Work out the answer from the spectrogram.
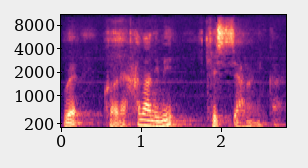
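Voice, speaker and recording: Earnest Korean pastor preaching softly. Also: male voice, medium pitch, normal speed, vocal fry, slight background noise. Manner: earnest preaching, acts out scoffers' voices, rising then dropping to soft emphasis. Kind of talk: early-morning prayer sermon.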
